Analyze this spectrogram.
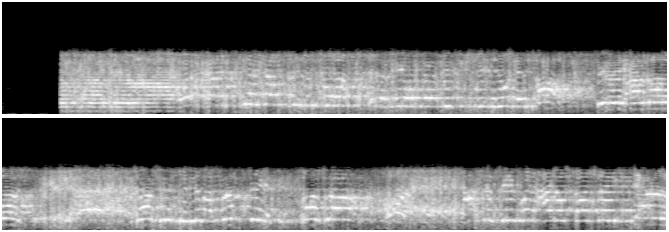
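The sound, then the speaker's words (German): An ice hockey crowd at a Freezers game erupts after a goal, recorded on a mobile phone: a loud, sustained roar of many voices with chant-like swells that carries on without pause for nearly twenty seconds. “Und jetzt hören wir uns mal an, wie es klingt, wenn ein Tor fällt.”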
